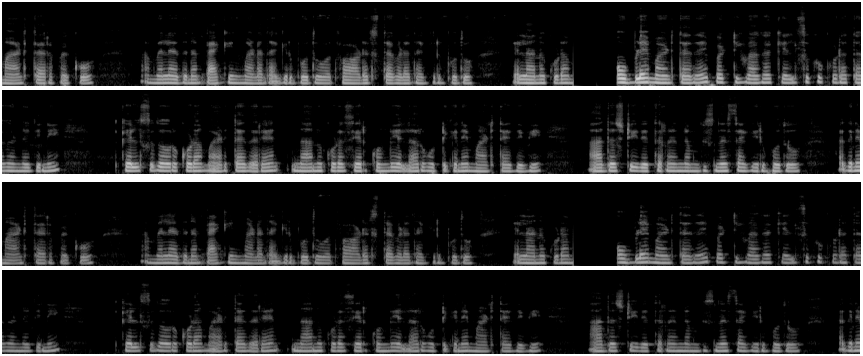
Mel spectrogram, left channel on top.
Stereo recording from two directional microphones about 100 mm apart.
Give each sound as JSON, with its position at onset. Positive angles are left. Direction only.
{"t": 0.0, "sound": "speech", "side_deg": 55}
{"t": 0.5, "sound": "speech", "side_deg": 50}
{"t": 6.1, "sound": "speech", "side_deg": 90}
{"t": 14.4, "sound": "speech", "side_deg": 70}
